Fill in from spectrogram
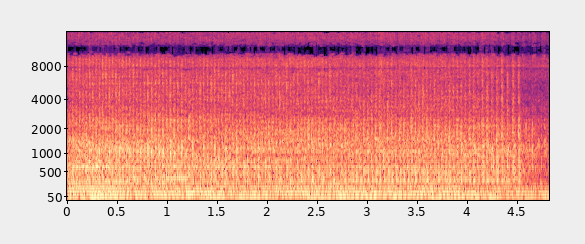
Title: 2010 Lexus RX350 030057 - engine knock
